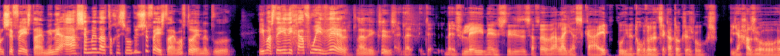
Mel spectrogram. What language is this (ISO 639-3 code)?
ell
